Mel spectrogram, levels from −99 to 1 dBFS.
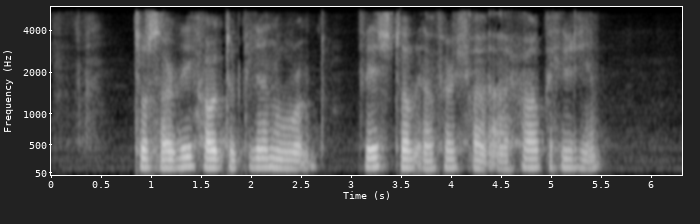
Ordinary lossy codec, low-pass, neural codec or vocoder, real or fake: AAC, 24 kbps; 5.4 kHz; autoencoder, 22.05 kHz, a latent of 192 numbers a frame, VITS, trained on one speaker; fake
